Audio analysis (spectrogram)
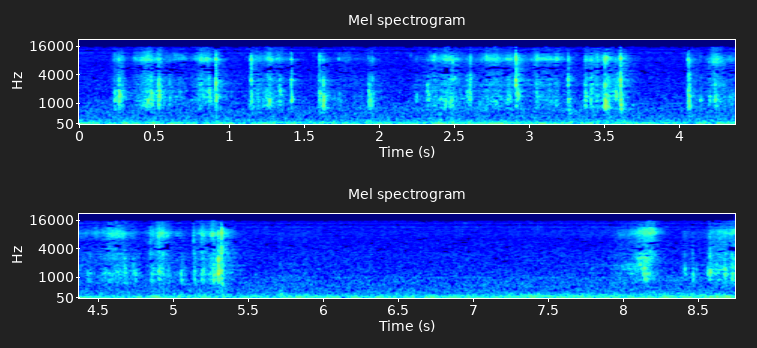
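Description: A small brush scrubs across a backlit mechanical keyboard with plastic keycaps while a hand sweeps over the keys. Quick, bright scratching and clicking bursts come in a dense cluster for about five seconds, then quiet low noise, with one more brief scrape near the end.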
